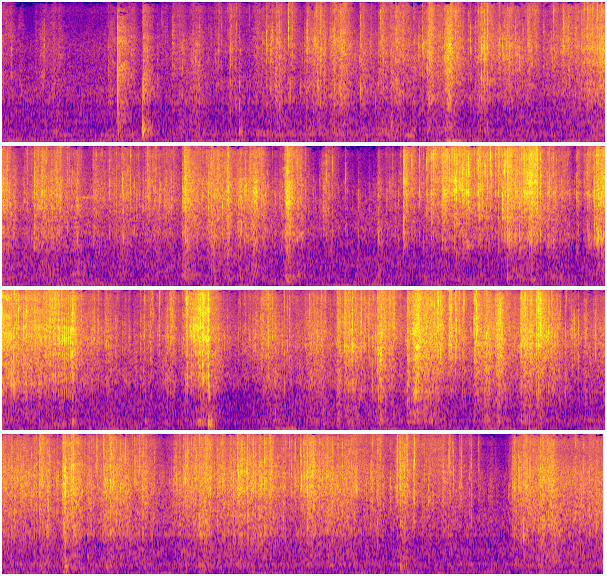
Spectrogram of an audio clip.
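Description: Plastic wrapping crinkling and rustling as a compressed, rolled dog bed is lifted from its cardboard box and unwrapped, louder about halfway through, with a couple of sharp knocks.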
